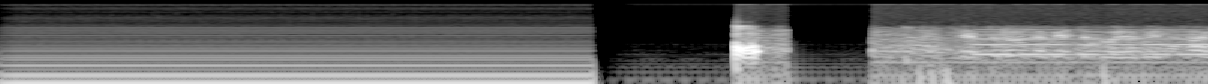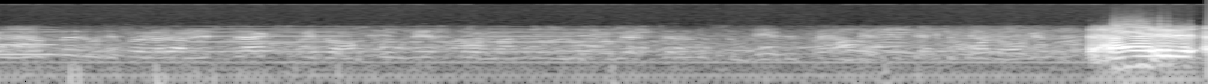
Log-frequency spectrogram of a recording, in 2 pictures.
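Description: A steady buzz for about three seconds that cuts off suddenly, a short click, then faint background music with short held notes; a man's voice starts talking near the end.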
